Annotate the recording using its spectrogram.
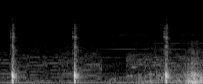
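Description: Three single sharp paintball marker shots, spaced between half a second and a second apart. A low rustle follows near the end.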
